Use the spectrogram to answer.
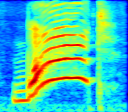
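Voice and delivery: very high startled yelp; totally blindsided; shocked what. Real, not acted. Reader shocked by book text.

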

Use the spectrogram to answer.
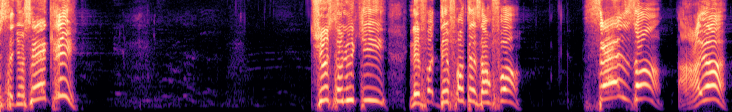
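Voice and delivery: high, loud, urgent demand to God; high, insistent plea for vindication; frantic prayer. Acted. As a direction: cry out for justice, voice climbing. Acted frantic prayer for justice.

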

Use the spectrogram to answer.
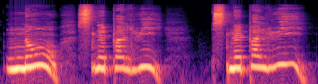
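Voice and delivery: high, loud desperate denial; vehement cry. Acted. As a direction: insist fiercely. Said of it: "Elle s'écria".

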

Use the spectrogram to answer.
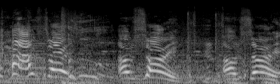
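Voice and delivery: laughing apology. Real, not acted. Laughing apology after failing on stream.

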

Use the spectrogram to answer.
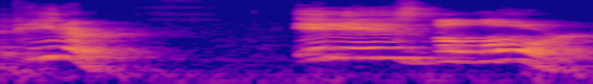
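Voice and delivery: a touch of awe as he realizes who it is; excited recognition. Retold or imitated. Disciple recognizes Jesus, retold.

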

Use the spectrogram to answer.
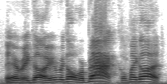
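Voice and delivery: high, loud announcement of a return; worked-up restart call. Real, not acted. Streamer starting the stage over, worked-up call.

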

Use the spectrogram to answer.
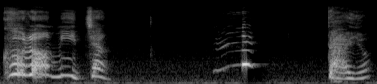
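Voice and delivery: high, loud cartoon mascot voice; My Melody. Mascot impression performed for viewers, high and loud character voice. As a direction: squeal it like a cute animated mascot. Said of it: "飛躍しすぎたマイメロちゃんのモノマネでした。".

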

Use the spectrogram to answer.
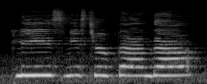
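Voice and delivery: very high, loud pleading please; emphatic please. Acted. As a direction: beg with a big high please. Polite animal says please.

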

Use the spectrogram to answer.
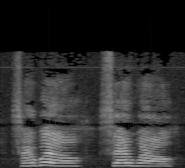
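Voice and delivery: high, loud calls of goodbye; crying farewell. Acted. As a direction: call after the departing carriage. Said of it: "cried the prince and princess".

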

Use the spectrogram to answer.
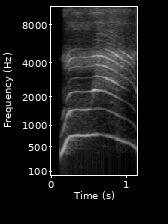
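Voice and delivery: very high, sustained whee; gleeful squeal. A narrator's reading. Baby Lincoln on the swerving ride, gleeful squeal. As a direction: squeal like a thrill rider.

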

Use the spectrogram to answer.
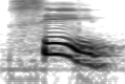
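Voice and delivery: সিন with a smooth long vowel; drawn-out, gentle. Shown as a demonstration. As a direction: ease through সিন, holding the vowel. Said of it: "একটু টেনে মোলায়েমভাবে বলবেন". (সিন টেনে মোলায়েমভাবে)

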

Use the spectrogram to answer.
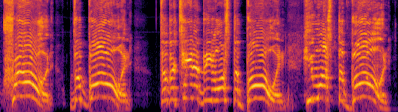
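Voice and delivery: high, drawn-out urgent calls; urgent shouting. Acted. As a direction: call out frantically, stretching the last word. Urgent shouting to hand over bone.

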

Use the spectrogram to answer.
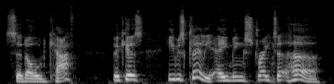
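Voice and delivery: usual speaking voice

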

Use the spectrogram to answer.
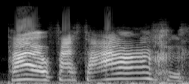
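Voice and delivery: loud, high, slow drawn-out Scottish call; Scottish accent. Retold or imitated. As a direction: bellow it in a hammed-up Scottish accent. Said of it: "You fucking Scottish".

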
